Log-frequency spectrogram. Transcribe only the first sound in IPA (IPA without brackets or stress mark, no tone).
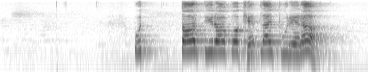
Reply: u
